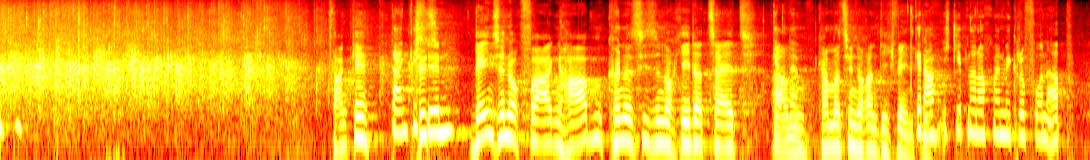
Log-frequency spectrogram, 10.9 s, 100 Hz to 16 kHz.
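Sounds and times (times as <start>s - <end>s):
audience applause: 0.0s - 4.1s
speech: 3.3s - 10.8s.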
